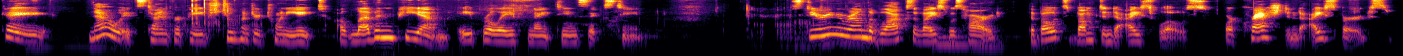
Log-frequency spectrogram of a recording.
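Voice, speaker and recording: A woman with a medium-pitched voice reads a true adventure story aloud for children. She sounds like a teacher, stressing the dramatic words and addressing her listeners directly. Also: lively intonation, a little slow, vocal fry, a little hiss or hum, poor audio. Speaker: teacher reading a book aloud to students. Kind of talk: expressive read-aloud of a children's nonfiction story with asides. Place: at home.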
